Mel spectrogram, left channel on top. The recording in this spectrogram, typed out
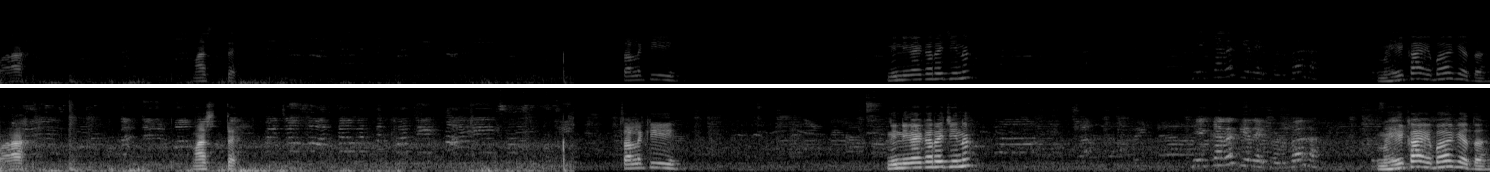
मस्त. चला की निनी काय करायची ना. हे करा की रेकॉर्ड बघा. मग हे काय बघा की आता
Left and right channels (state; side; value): quieter; left; 26.2 dB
